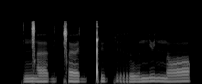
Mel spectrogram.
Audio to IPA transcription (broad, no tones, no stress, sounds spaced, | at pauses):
ŋ͡ǀ ɐː ɡ ǀ œ d ǃ y p r u n y n ɔ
